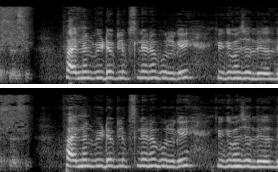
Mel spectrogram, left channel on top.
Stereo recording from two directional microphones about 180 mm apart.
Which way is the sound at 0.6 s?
35° right (ahead or behind).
